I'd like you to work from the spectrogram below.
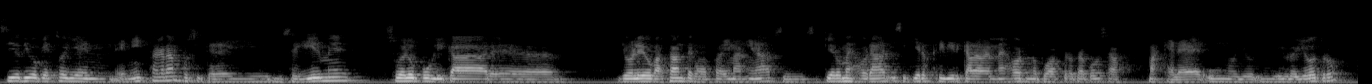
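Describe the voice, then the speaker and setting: Amid audible room echo, a man at medium pitch speaks at a moderate pace. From Andalusia, Pinos Puente (Granada). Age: 30s. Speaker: novelist. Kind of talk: talk to school students.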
